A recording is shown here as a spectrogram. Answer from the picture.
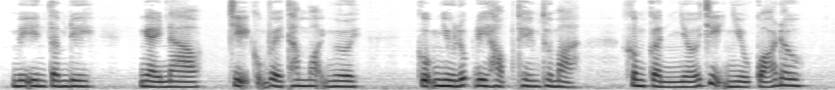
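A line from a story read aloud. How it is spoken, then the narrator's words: Suppressing a sigh. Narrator (Vietnamese): Tôi cố ngăn tiếng thở dài, đáp lại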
